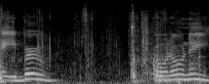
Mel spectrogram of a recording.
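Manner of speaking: put-on New Zealand accent. Speaker demonstrates the accent they use, in a Kiwi accent. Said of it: "when I use that accent".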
